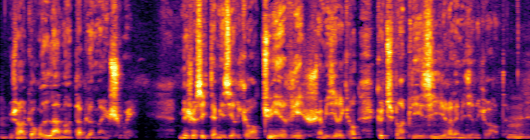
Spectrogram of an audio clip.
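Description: A man's very deep, low voice holds fairly even intonation. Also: moderate pace. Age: 60s. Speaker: pastor. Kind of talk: interview.

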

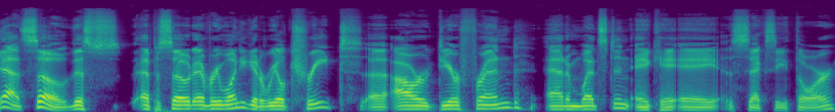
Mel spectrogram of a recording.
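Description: Recorded very cleanly with a silent background and a dry, close sound with no echo, a man with an unremarkable speaking voice talks at a fairly slow pace, with a medium pitch and lively intonation. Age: 40s. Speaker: podcast co-host. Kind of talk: casual chat.

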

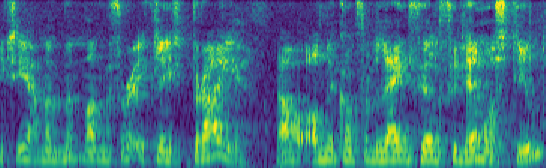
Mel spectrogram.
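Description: Amid noticeable background noise and audible room echo, a man speaks in a high pitch. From Iran. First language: Persian (speaking Dutch). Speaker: former judge and politician, refugee. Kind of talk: interview.

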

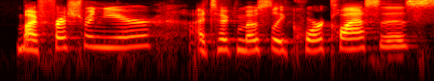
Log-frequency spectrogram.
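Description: A woman's raised, projected voice, high in pitch and bright and sharp in tone, with an American accent. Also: very clean recording, silent background. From Chicago, US. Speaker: church member giving testimony. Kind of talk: testimony. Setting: church with congregation.

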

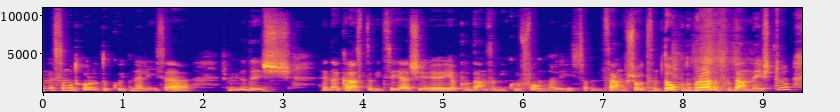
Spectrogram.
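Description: Noticeable background noise sits under the recording. A woman talks at a medium pitch. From small town in Bulgaria. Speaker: food-waste startup co-founder. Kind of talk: interview. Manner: hesitant, many filler sounds.

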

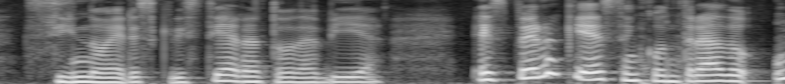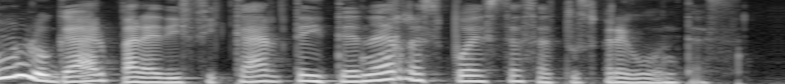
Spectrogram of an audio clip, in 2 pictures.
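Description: A woman at medium pitch, in a normal speaking voice, at a moderate pace, with lively intonation. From Latin America. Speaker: podcast host and church ministry worker. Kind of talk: scripted monologue.

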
